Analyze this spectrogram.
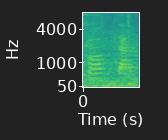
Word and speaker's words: kofta: Next, you guys try the kefta. Actually, this is pronounced as kofta, kefta, but...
